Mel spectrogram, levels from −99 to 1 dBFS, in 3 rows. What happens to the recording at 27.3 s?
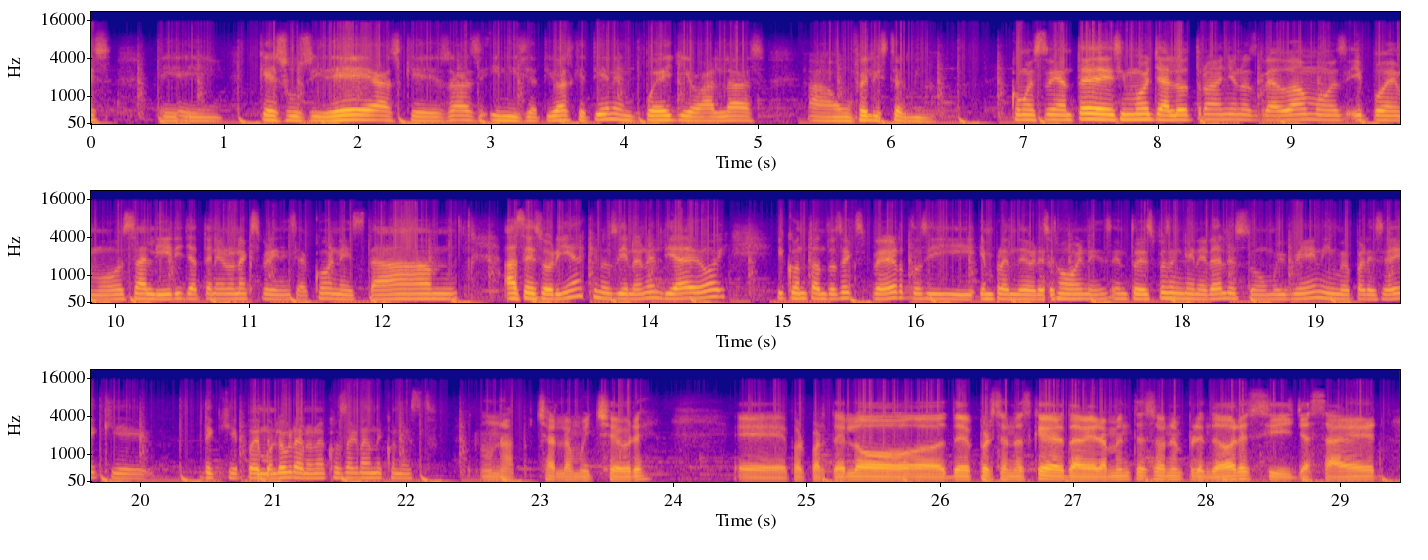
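At 27.3 s the audio carries a buzz at about 86.1 Hz, as it does throughout the clip. This is a filter restarted on every block. It loses its state and starts each block from silence, which fits a 512-sample buffer. Each restart leaves a small transient, and the buzz follows the signal's level.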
